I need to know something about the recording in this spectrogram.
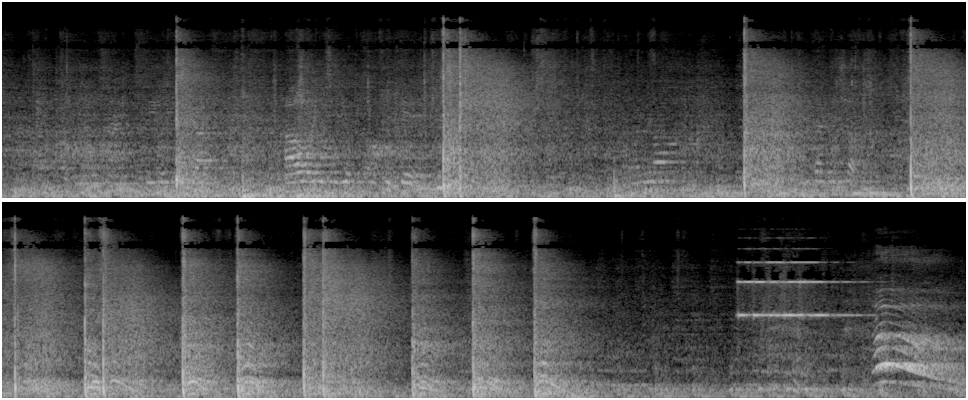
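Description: Boxing gloves smacking into focus mitts during pad work: a few single punches at first, then quicker combinations of sharp smacks about half a second to a second apart. A steady beep sounds near the end.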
